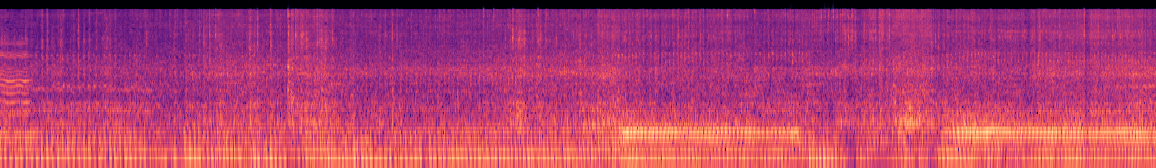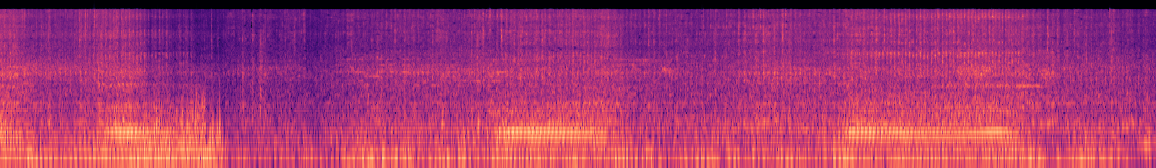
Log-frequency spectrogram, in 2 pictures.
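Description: Small motorcycle engine running as the bike rides along, rising several times to a higher, louder steady note under throttle and easing off about fourteen seconds in.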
